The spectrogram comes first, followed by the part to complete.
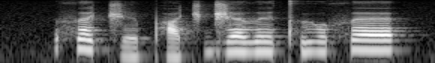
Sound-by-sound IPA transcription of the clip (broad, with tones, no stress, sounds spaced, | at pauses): θ ɛ˥ t͡ʃ e˩ pʰ a˩ t͡ʃ d͡ʒ ɛ˥ ð e˥ tʼ ɨ˥ ʊ̯ θ ɛ˥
